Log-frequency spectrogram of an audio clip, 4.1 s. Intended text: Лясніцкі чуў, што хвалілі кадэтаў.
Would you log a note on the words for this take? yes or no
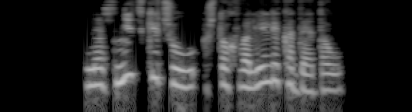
no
